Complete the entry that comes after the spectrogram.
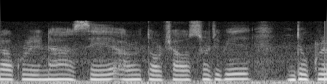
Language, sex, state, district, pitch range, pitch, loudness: Nagamese, female, Nagaland, Dimapur, 220-235 Hz, 230 Hz, -13 LUFS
